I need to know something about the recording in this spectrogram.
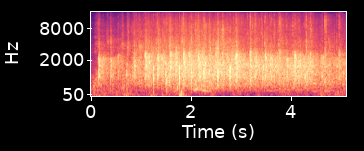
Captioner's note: audience applauding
